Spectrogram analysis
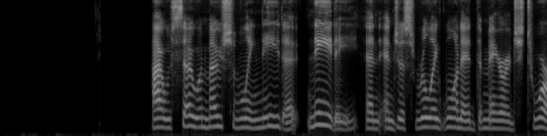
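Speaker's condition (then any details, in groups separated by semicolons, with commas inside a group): No condition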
